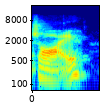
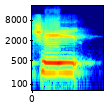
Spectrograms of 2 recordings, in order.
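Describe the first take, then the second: First: The name is said with a foreign-sounding accent. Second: The name is said plainly, without an accent. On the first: The speaker calls it wrong. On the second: The speaker calls it right.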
